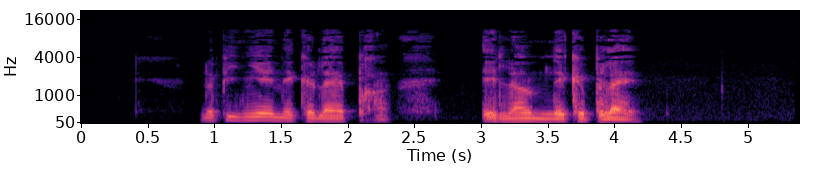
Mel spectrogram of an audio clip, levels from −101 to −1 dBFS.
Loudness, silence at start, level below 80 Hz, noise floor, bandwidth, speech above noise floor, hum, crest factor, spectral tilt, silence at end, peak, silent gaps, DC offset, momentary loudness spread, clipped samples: -35 LUFS; 0.9 s; -64 dBFS; -81 dBFS; 11.5 kHz; 47 dB; none; 22 dB; -7 dB/octave; 1.2 s; -14 dBFS; none; under 0.1%; 15 LU; under 0.1%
